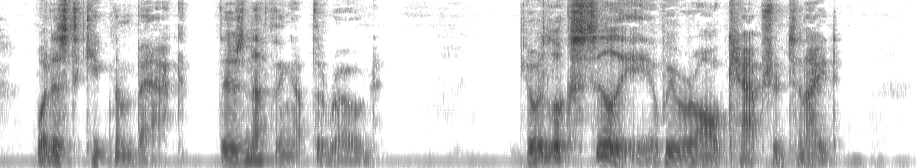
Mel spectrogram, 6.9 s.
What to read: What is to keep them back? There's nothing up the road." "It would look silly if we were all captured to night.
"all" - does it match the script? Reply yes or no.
yes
